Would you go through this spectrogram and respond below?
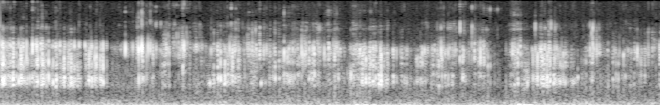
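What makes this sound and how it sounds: Long nails scratch the bristles of a small blue silicone scrubber brush folded in half. The result is a quiet, continuous scratchy rustle concentrated in the mid to high range, swelling and dipping in short bursts.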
